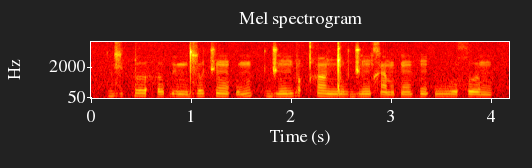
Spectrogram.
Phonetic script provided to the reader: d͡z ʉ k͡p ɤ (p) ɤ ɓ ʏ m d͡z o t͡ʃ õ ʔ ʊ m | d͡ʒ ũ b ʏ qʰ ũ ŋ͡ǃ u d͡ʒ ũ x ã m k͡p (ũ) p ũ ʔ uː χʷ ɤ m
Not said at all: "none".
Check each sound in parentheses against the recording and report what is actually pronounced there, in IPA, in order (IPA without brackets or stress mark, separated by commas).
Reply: h, õ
